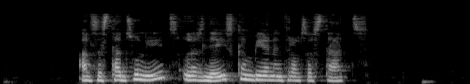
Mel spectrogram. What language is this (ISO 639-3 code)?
cat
